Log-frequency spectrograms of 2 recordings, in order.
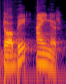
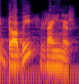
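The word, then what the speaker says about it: Döbereiner: दरअसल ये यूके की प्रोनाउंसिएशन है। दरअसल ये जो साइंटिस्ट हैं वो जर्मनी के हैं और इनके नाम में बहुत दिक्कत होती है, तो यूके वाले इसे प्रोनाउंस करते हैं डॉबे-आइनर। वहीं पर जो इंडियंस हैं वो इन्हें प्रोनाउंस करते हैं डॉबे-रायनर।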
